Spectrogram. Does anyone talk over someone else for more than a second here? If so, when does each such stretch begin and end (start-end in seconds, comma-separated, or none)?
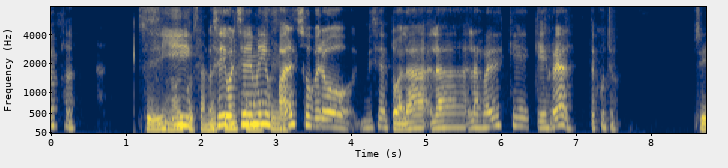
1.2-3.2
